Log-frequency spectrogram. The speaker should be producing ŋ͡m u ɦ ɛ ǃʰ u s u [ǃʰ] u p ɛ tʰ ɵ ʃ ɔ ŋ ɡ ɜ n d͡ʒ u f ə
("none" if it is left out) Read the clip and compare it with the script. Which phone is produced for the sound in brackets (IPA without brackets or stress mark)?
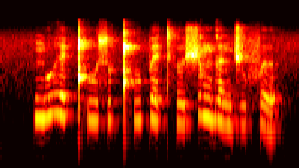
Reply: ǃʰ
